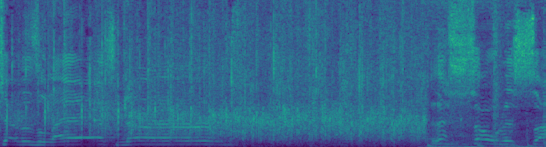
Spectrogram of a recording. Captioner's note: audience applauding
